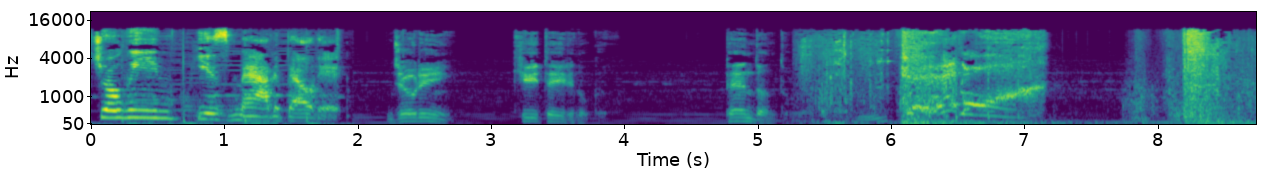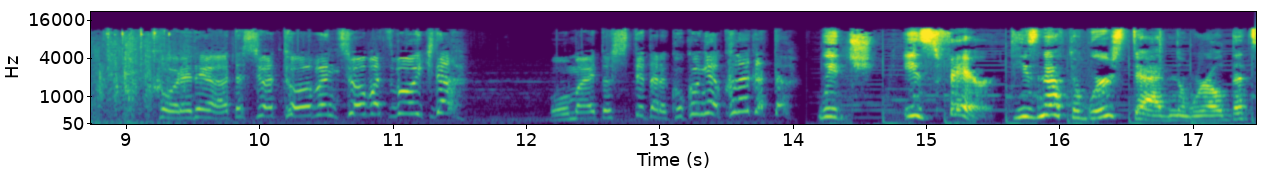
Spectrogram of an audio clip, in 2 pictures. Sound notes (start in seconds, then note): 6.1 fist punches; 8.5 spits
